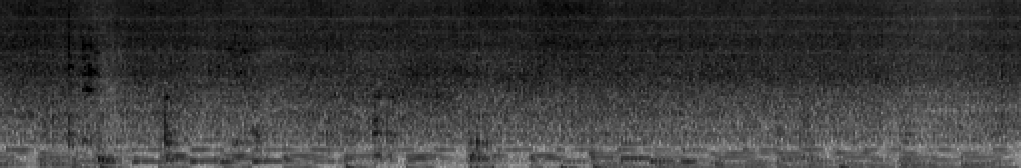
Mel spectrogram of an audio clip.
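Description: Potato strips sizzling in hot oil in a metal kadhai while a flat metal spatula stirs and scrapes them, with a few sharp clinks of the spatula against the pan.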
